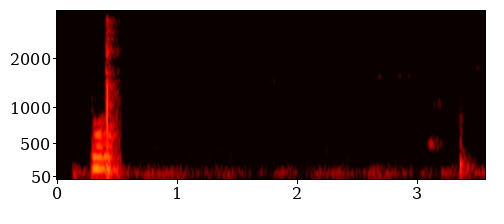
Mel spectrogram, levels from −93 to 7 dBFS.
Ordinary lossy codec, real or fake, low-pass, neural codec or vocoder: none; real; 3.6 kHz; none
